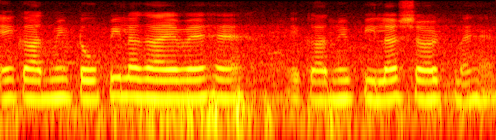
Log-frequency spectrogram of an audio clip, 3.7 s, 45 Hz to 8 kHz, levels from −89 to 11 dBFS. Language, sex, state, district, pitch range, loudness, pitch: Hindi, female, Bihar, Patna, 200-210 Hz, -13 LUFS, 205 Hz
